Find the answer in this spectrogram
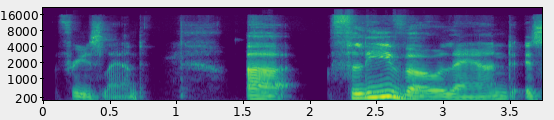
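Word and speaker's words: Friesland: Fry land, but I'm pretty sure it's pronounced Freezeland.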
